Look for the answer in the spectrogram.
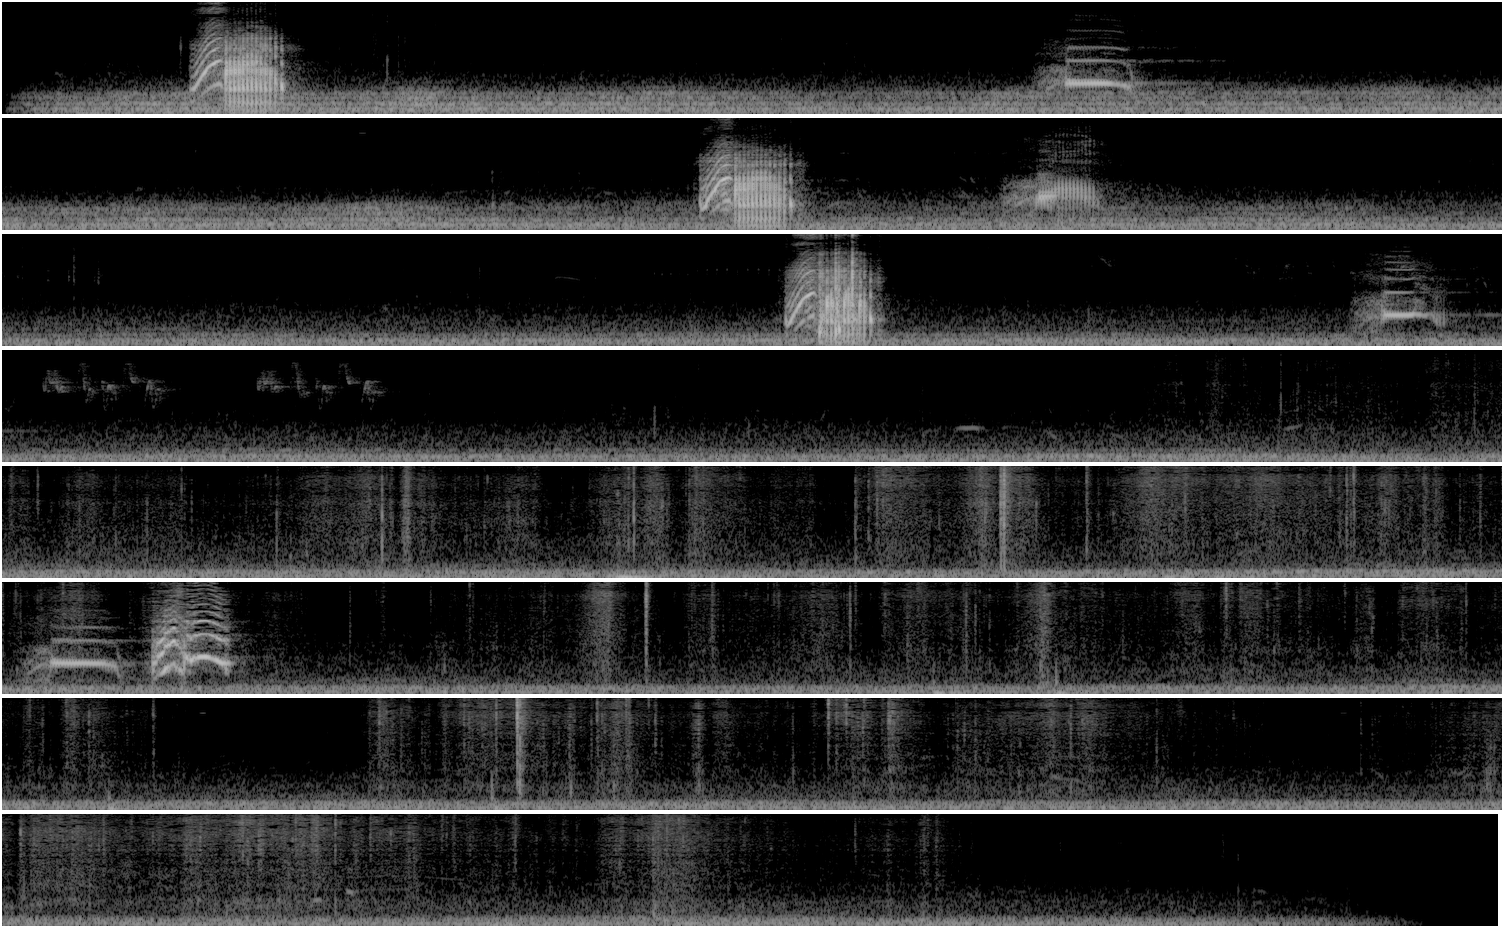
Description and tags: Swan Signet Call and Response Aeroplane Overhead(!)
The swans were fairly active again at the Newport Wetlands. Unfortunately the air traffic was ridiculous. Nice to get up close to a swan making noises though.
